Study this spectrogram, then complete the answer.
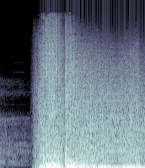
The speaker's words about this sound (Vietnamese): Một tiếng nổ vang lên.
